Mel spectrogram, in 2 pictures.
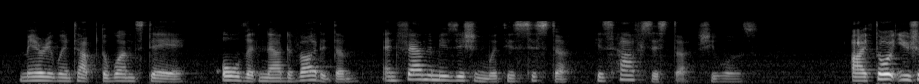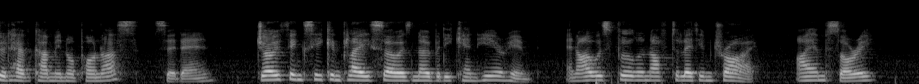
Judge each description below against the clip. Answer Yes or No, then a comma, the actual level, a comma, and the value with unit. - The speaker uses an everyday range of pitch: Yes, average, 3.3 semitones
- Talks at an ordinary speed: Yes, average, 185 wpm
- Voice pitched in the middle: Yes, medium, 180 Hz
